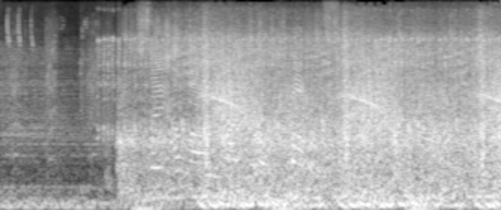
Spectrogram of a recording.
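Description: Bubbles burst and fizz loudly.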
